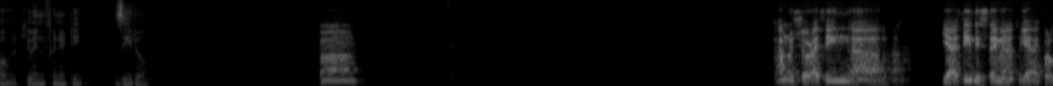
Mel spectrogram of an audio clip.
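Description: A man lectures calmly through an online call, with pauses.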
